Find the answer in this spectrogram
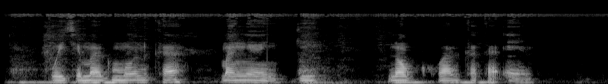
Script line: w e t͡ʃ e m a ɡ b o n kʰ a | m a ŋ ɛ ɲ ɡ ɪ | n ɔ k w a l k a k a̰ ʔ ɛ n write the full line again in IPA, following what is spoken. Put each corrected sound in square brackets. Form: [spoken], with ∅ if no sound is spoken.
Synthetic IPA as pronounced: w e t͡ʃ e m a ɡ [m] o n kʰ a | m a ŋ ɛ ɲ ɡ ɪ | n ɔ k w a l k a k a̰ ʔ ɛ n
